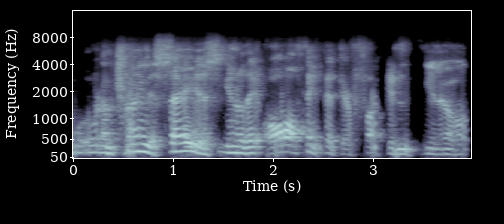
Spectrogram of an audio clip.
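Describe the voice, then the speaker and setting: Breathiness runs somewhat through this man's voice. His pitch moves in an ordinary way. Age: 60s. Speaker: former MMA matchmaker and announcer. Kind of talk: casual podcast interview.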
